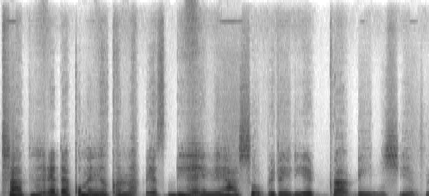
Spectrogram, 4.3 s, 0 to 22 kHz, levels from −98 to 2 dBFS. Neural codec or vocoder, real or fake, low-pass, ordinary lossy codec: codec, 44.1 kHz, 0.9 kbps, DAC; fake; none; none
